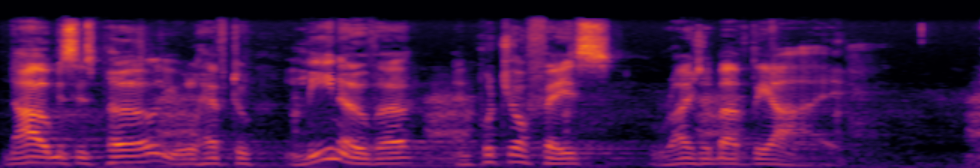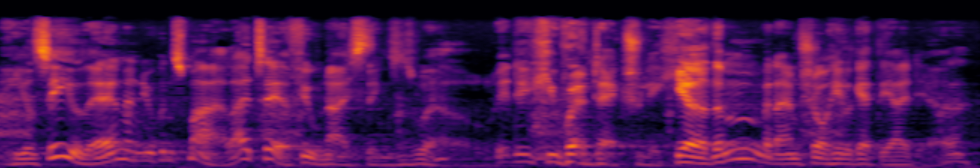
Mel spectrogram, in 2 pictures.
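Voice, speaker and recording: An actor playing a patronising, eager British doctor-scientist with precise, clinical speech in a 1970s radio horror drama. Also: male voice, fairly low pitch, sing-song, normal speed. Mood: instructing. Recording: noisy old radio recording.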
